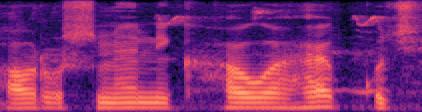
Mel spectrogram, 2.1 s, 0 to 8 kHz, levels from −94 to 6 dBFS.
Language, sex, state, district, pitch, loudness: Hindi, male, Bihar, Patna, 130 Hz, -19 LUFS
